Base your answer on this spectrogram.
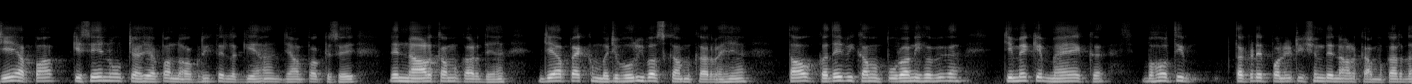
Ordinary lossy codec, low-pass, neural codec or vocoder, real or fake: none; none; codec, 16 kHz, 0.7 kbps, FocalCodec; fake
